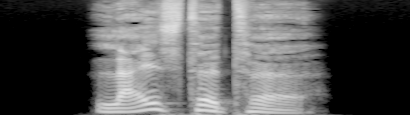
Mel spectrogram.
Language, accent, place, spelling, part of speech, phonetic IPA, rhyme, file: German, Germany, Berlin, leistete, verb, [ˈlaɪ̯stətə], -aɪ̯stətə, De-leistete.ogg
- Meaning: inflection of leisten: 1. first/third-person singular preterite 2. first/third-person singular subjunctive II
